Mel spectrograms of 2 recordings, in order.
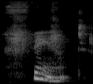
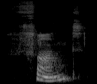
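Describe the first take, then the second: First: "fant" with a full short "a" as in ant; "fant" with a clear unreduced vowel in place of the schwa; think to spell. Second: "funt" with the vowel reduced to "uh"; "funt" rhyming with "hunt", a schwa vowel; muffled schwa. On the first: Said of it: "by thinking to spell". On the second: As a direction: say "funt" as the end of elephant is normally spoken. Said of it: "again has that muffled vowel". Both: Shown as a demonstration.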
